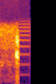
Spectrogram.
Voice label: Police Southeast District Tac; Raleigh; Tac 2

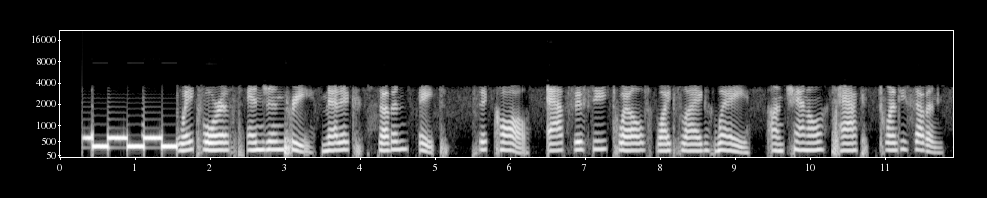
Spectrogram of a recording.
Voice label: EMS ALERT, p25; wake

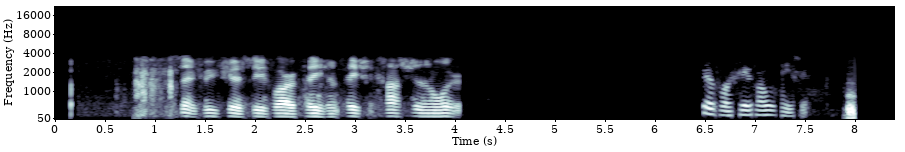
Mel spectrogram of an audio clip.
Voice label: PS TAC, p25; wake

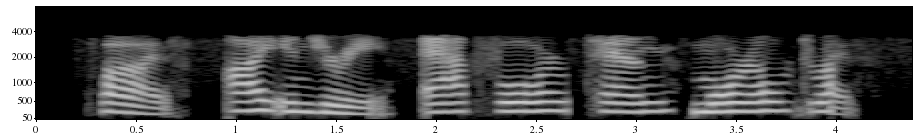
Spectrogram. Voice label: WC EMS ALERT, p25; wake

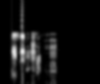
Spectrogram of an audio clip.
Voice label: PS TAC, p25; wake

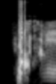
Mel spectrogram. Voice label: PS TAC, p25; wake

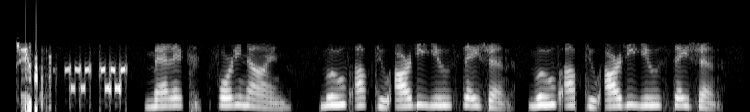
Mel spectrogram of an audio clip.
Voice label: EMS ALERT, p25

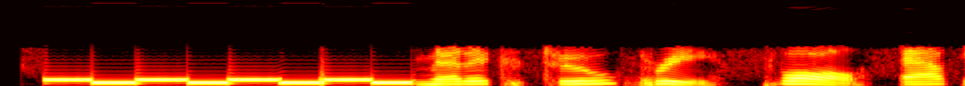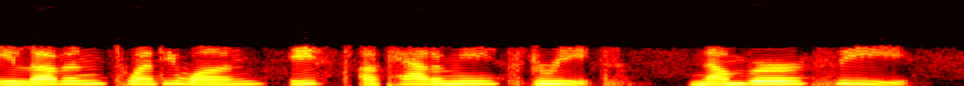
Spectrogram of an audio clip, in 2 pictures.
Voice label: EMS ALERT; p25; wake

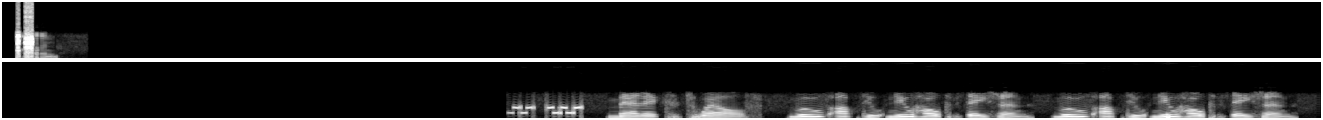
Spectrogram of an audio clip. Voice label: EMS ALERT, p25

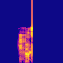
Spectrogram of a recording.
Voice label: Police Spec Ops Tac 4, p25; wake

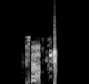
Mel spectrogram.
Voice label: Police Southeast District Tac; Raleigh; Tac 2; wake

